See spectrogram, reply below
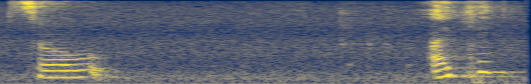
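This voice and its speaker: Soft-spoken older woman, gravelly, slow. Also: medium pitch, very animated. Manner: soft-spoken, gentle and reflective. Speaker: poetry reader at a public reading. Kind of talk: reciting a poem with personal remarks. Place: bookstore event room. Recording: noisy live event recording.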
